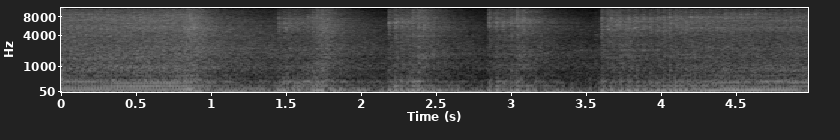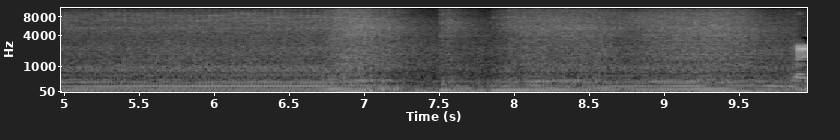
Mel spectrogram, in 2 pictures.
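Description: An irrigation pump engine on a Fenland farm runs loudly and steadily at close range, with several sharp revs early on before settling into a rough, continuous idle that swells again near the end.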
